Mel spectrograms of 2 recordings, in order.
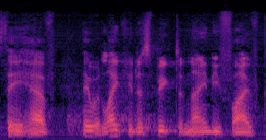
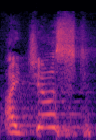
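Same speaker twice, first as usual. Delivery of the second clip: a much higher, sudden blurt, then cut off; the words escape before he can stop them; 4 dB louder than usual. Retold or imitated. Mario blurts to the crowd, high and abrupt, then breaks off. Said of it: "suddenly he blurts out".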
